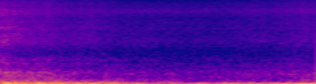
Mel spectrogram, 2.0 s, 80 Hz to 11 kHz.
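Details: High-mileage flatbed truck after a replacement 5.9 Magnum V8 swap, fixing an idle issue: rpm is held, then released. The engine dips and settles back to a steady idle without hunting or stalling. Idle return now normal.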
